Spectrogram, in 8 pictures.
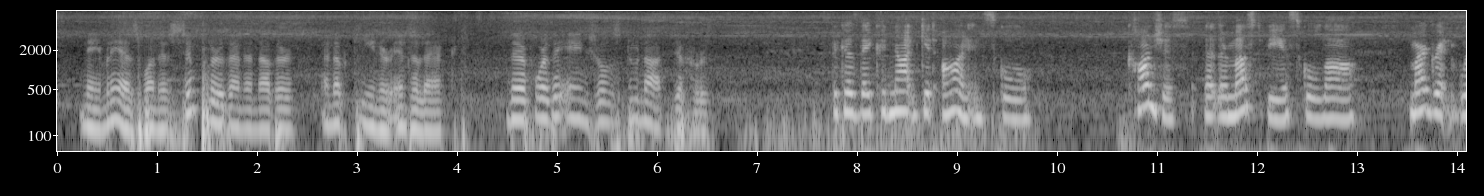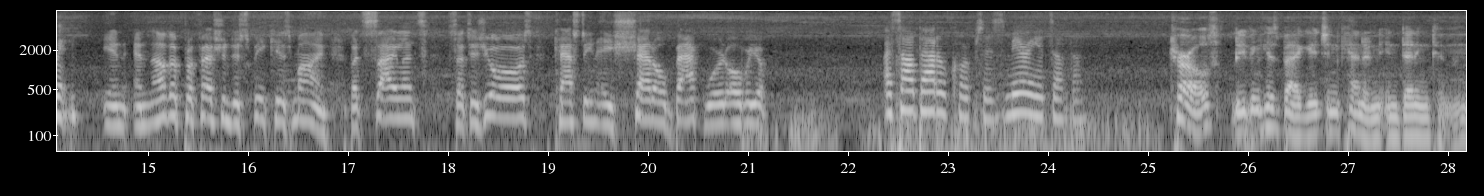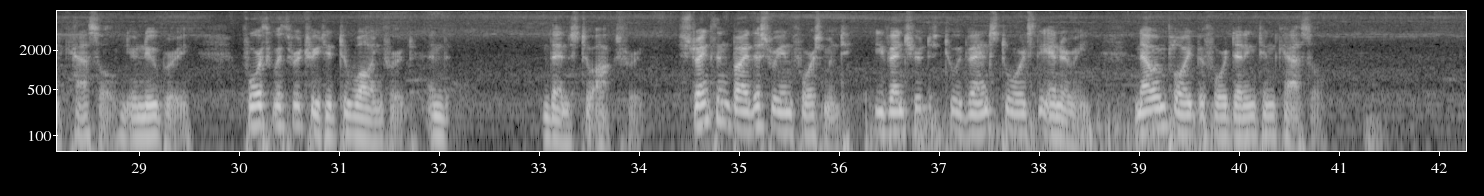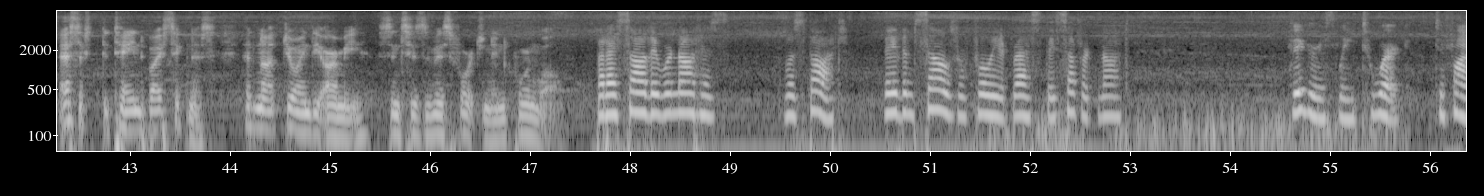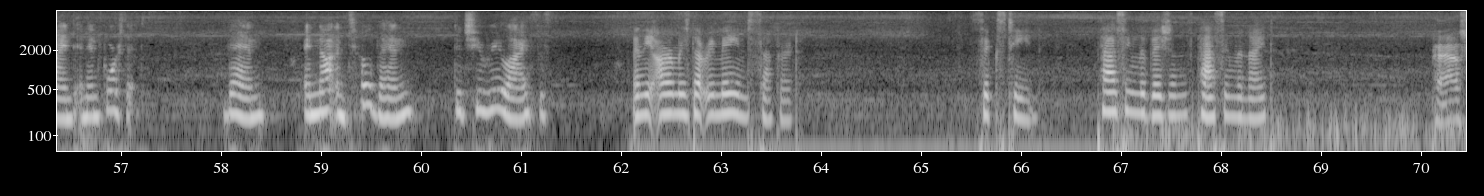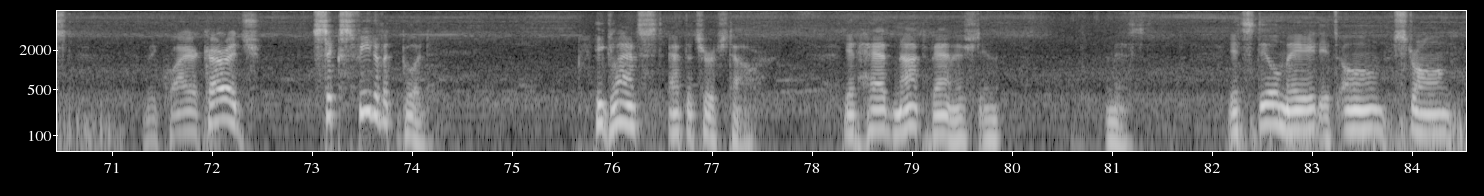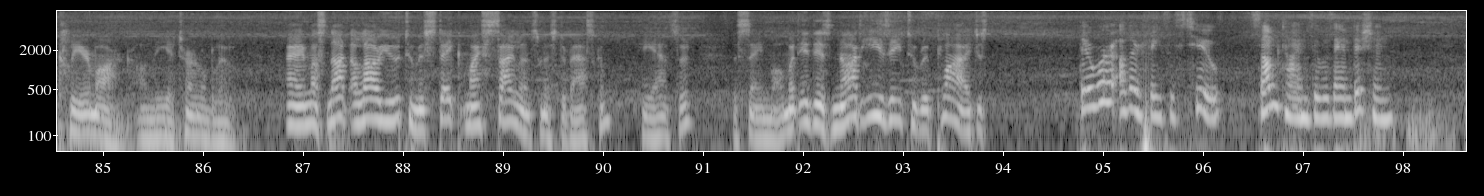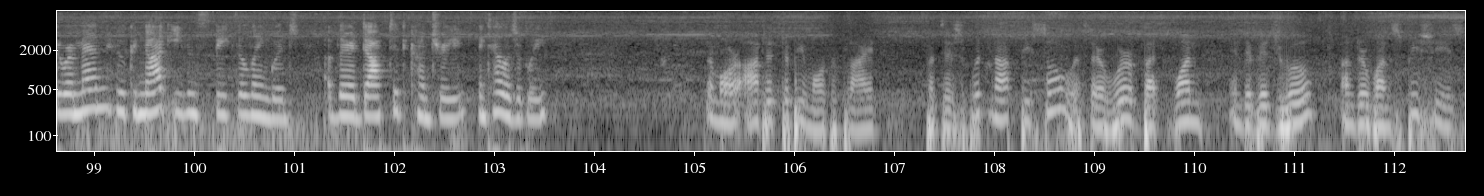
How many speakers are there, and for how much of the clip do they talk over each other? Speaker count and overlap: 5, no overlap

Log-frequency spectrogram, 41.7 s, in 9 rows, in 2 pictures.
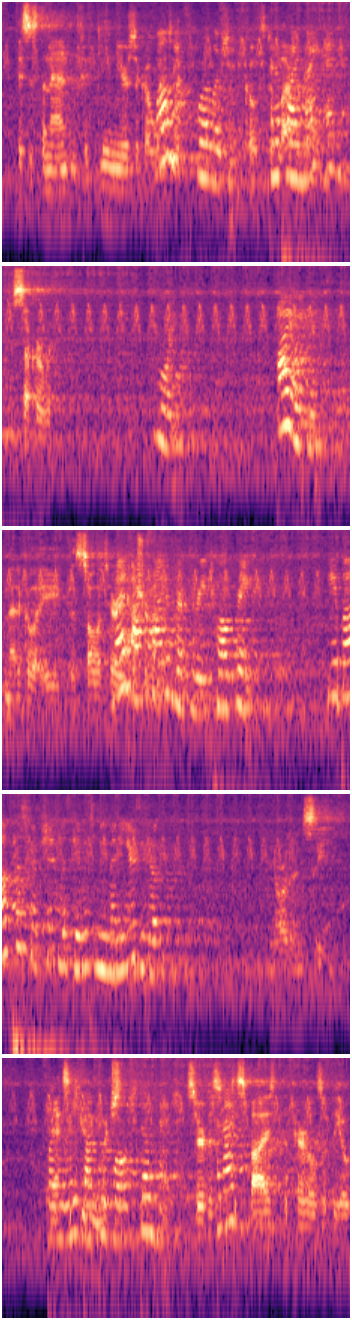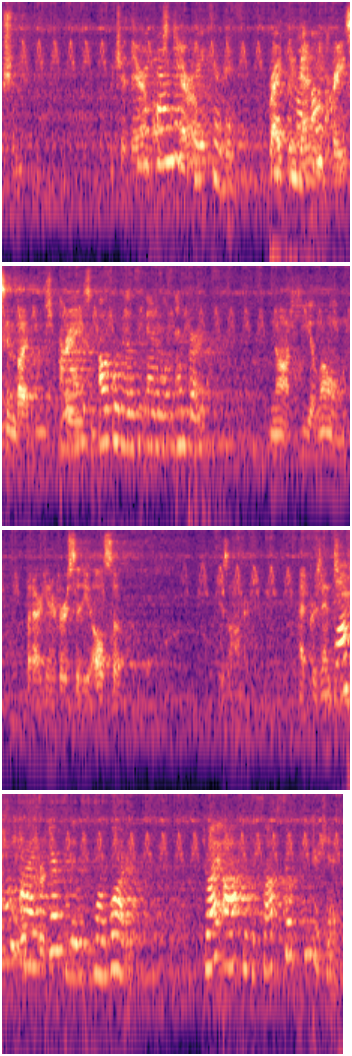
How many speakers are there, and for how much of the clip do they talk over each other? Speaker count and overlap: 2, about 20%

